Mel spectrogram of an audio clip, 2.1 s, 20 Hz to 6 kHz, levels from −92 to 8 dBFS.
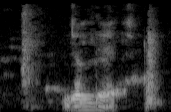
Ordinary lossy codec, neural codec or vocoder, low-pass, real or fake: MP3, 24 kbps; vocoder, 22.05 kHz, 80 mel bands, WaveNeXt; 5.4 kHz; fake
